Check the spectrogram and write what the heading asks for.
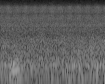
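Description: Quiet, steady hiss of room tone with no distinct events.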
